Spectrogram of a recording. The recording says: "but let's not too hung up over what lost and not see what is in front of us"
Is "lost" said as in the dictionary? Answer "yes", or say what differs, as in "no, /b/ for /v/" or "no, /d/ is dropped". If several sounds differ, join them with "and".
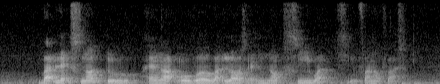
no, /t/ is dropped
